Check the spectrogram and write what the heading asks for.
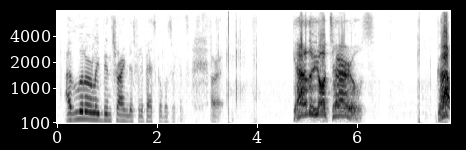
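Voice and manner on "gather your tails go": very slow, gritty, rough, drawn-out, pitched-up voice. Attempting an impression after mentioning Naruto gameplay: Kurama voice. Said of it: "I can do Kuroma's voice".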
